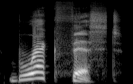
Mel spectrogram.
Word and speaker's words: breakfast: Wrong is breakfast. Correct is breakfast. Example, I never skip breakfast. The a sound vanishes. Breakfast, not breakfast.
